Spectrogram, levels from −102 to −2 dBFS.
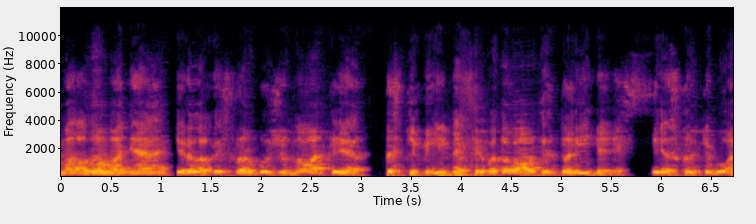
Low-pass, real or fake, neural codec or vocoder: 10.8 kHz; fake; codec, 44.1 kHz, 3.4 kbps, Pupu-Codec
